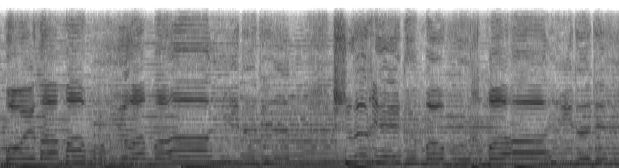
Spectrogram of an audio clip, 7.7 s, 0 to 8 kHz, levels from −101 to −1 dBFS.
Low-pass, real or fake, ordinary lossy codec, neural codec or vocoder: 7.2 kHz; real; none; none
